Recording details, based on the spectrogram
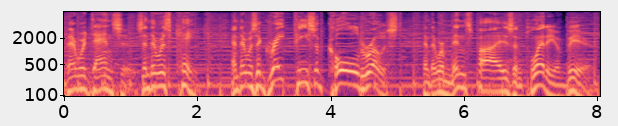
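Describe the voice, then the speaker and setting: Narrator, older man: expressive storyteller, animated intonation, deliberate phrasing, faint music underneath. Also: mid-range voice. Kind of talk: scripted dramatic storytelling narration.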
